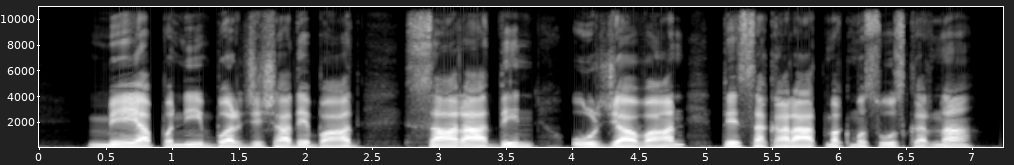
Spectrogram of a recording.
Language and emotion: Dogri, happy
